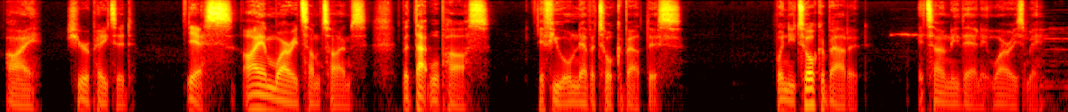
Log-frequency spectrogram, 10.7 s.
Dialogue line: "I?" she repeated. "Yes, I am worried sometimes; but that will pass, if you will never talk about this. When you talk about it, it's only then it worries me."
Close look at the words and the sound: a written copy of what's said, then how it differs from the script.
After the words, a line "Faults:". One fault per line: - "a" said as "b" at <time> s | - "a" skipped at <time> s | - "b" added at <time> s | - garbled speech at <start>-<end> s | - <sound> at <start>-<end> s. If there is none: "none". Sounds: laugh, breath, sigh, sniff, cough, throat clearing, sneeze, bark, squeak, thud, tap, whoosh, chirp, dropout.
"I?" she repeated. "Yes, I am worried sometimes; but that will pass, if you will never talk about this. When you talk about it, it's only then it worries me."
Faults:
none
